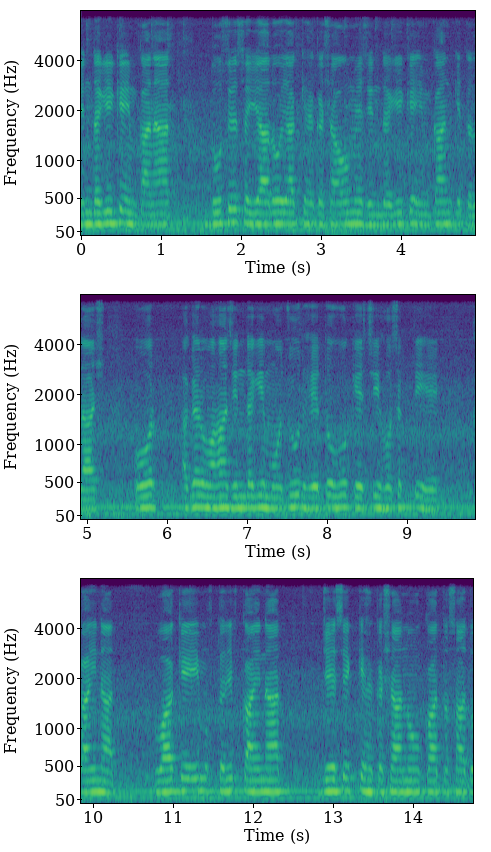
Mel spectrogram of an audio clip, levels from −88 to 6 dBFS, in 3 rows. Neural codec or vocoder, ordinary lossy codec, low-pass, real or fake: none; none; 7.2 kHz; real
